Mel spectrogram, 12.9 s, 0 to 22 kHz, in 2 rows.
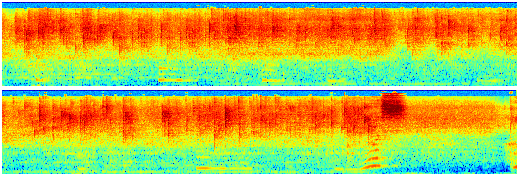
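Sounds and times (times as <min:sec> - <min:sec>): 
running tap water while hair is rinsed and shampoo washed out: 0:00.0 - 0:12.8.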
